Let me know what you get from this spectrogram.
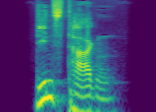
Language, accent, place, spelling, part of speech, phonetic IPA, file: German, Germany, Berlin, Dienstagen, noun, [ˈdiːnsˌtaːɡn̩], De-Dienstagen.ogg
- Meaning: dative plural of Dienstag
